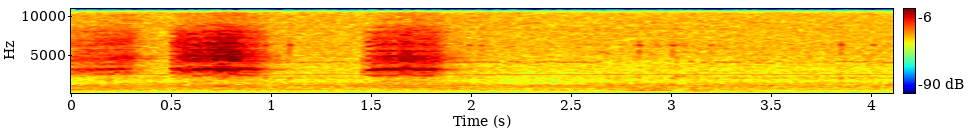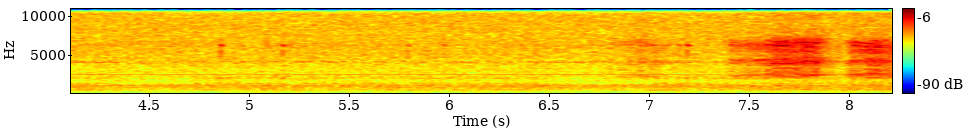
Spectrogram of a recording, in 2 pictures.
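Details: Striped owl at Reserva Natural Urbana General San Martin, Cordoba, in August 2012. Two harsh, broadband hissing bursts arrive about a second apart, followed by a long quiet stretch of faint background noise and a softer third burst near the end.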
